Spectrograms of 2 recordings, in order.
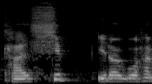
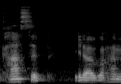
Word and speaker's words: gossip: 아무튼 가십이라고 하면 안 돼요. H 발음 이렇게 나면 안 돼요. 그래서 가습, 그러니까 한국에서 쉽게 볼 수 있는 가습기처럼 그냥 가습이라고 하면 돼요.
